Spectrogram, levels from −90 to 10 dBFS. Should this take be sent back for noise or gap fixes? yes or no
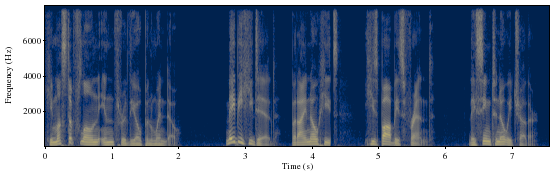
yes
